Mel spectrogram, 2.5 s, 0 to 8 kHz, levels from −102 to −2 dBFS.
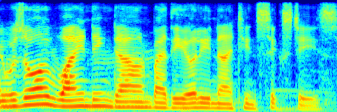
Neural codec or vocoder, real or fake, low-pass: none; real; 7.2 kHz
